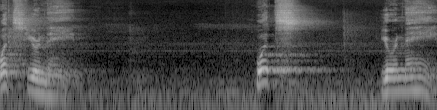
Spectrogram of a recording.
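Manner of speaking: loving, tender, breathy whisper, gentle and calm. Retelling a bible story, quoting a question asked in a gentle, calm, loving voice. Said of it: "asked in a gentle, calm, loving voice".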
